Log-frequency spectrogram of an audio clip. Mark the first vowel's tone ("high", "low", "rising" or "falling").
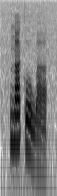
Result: high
